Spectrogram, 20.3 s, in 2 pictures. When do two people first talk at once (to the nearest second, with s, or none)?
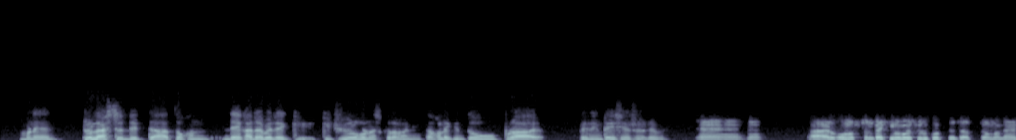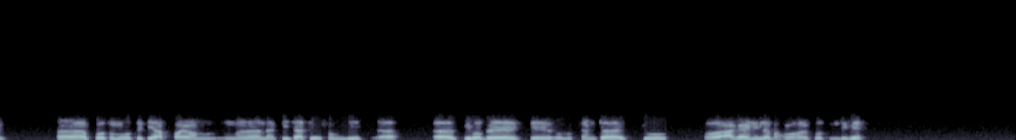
none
